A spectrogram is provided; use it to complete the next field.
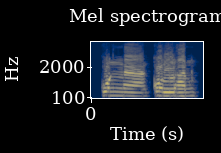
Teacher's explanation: কন্যা বানানের দন্তন্যটার সাথে জফলা ছিল শেষের দিকে, জফলাটা ওইটা থাকার কারণে দন্তন্যটা 2 বার হলো। কন্যা, কল্যাণ, ল, 2টা ল, লয় ল।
